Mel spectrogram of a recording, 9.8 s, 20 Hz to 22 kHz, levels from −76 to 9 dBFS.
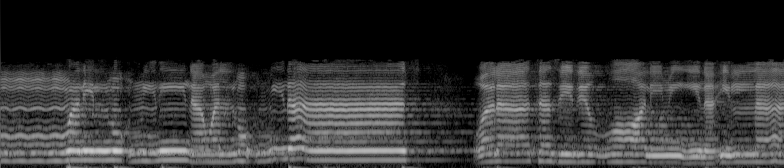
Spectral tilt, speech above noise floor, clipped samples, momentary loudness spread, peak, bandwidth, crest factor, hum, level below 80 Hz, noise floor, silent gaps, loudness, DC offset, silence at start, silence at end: -1.5 dB/octave; 23 dB; under 0.1%; 11 LU; -6 dBFS; 5.4 kHz; 14 dB; none; -54 dBFS; -44 dBFS; none; -20 LUFS; under 0.1%; 0 s; 0 s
